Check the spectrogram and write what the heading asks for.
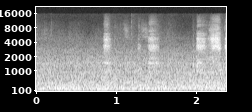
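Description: Faint scratching of a pen writing on paper, with a couple of short strokes about a second in and again just before the middle.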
